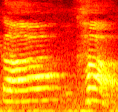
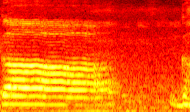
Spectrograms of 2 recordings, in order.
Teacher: जैसे ग, घ बोलकर देखिए आप खुद और स्वर तंत्री को हाथ लगाकर देखिए, इसमें कंपन होगा। लेकिन क और ख के उच्चारण में कंपन नहीं होता है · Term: अघोष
